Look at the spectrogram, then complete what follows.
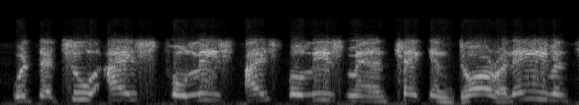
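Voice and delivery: usual speaking voice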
